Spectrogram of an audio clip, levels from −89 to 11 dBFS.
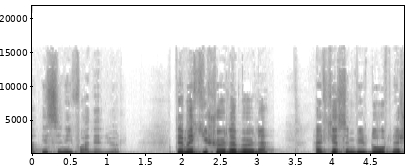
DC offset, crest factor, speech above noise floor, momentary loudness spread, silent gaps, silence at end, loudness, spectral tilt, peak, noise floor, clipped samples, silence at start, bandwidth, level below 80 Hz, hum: under 0.1%; 14 dB; 35 dB; 19 LU; none; 0 s; -17 LUFS; -7 dB/octave; -4 dBFS; -52 dBFS; under 0.1%; 0 s; 15.5 kHz; -44 dBFS; none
